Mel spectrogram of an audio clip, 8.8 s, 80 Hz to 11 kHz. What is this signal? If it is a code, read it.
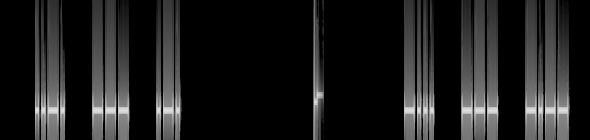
Morse code, heard as a keyed tone, about 25 wpm, spaced as for 14 wpm, 690 Hz. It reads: FOR BOY
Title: 3x Character Spacing - Top 500 Words - 25wpm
